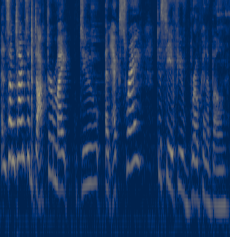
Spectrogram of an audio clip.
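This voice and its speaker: A woman's voice: fairly high pitch, sing-song, normal speed, sharp tone, slight background noise, rough recording. A woman teaching young children, reading aloud and explaining simply, with questions and carefully sounded-out words. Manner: sounds out letters and words with emphasis. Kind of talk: children's lesson and picture-book read-aloud.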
